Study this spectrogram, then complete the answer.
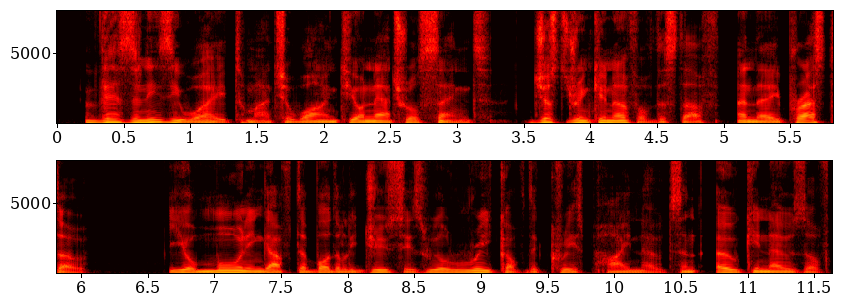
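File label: Portuguese English accented, male voice over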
